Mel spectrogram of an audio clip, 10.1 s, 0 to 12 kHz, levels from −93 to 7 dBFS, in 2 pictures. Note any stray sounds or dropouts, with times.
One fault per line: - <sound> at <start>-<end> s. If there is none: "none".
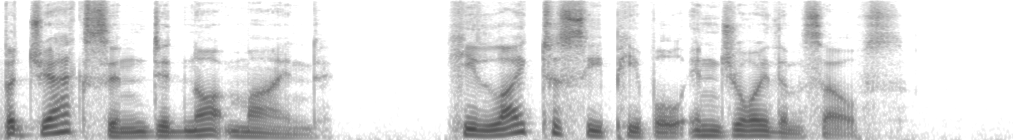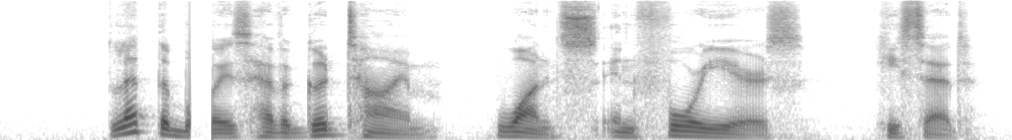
- dropout at 6.0-6.1 s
